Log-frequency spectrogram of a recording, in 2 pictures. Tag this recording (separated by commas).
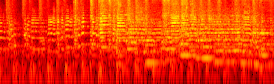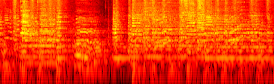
Music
